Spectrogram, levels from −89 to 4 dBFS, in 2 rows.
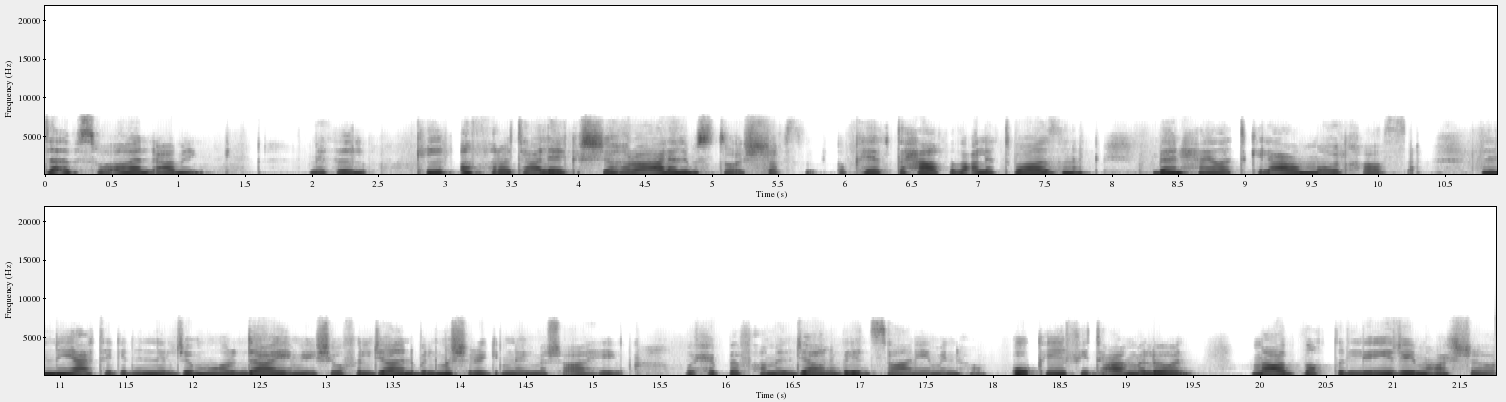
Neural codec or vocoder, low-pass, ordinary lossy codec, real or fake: codec, 16 kHz, 2 kbps, X-Codec, HuBERT features, trained on LibriSpeech; none; none; fake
